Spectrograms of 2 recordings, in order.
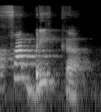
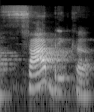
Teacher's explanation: a palavra fabrica é paroxítona a palavra fábrica é proparoxítona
